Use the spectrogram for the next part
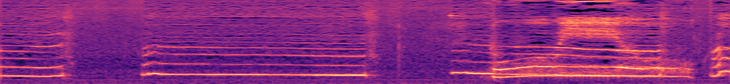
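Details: Husky dog, described as a samoan husky, calling because it wants its mom. It gives long, steady, mournful howls, each held about two seconds with short pauses between. The third howl wavers and bends upward before breaking off. Indoors, with no other clear sounds.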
